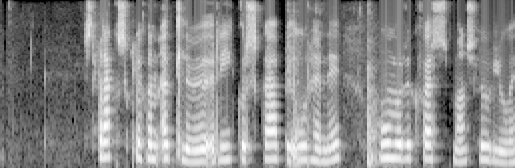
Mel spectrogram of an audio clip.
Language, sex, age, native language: Icelandic, female, 20-29, Icelandic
